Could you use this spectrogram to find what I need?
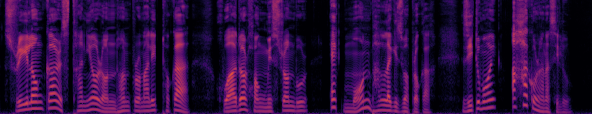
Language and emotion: Assamese, surprised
